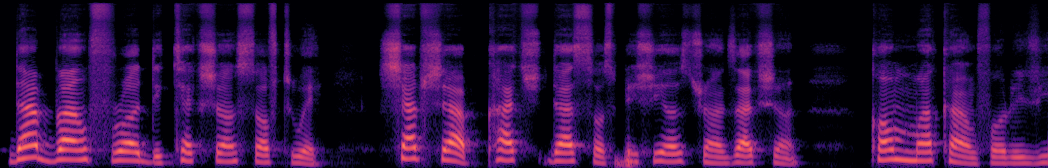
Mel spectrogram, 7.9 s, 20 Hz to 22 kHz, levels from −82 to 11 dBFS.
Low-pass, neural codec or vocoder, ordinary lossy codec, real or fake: none; autoencoder, 48 kHz, 32 numbers a frame, DAC-VAE, trained on Japanese speech; none; fake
